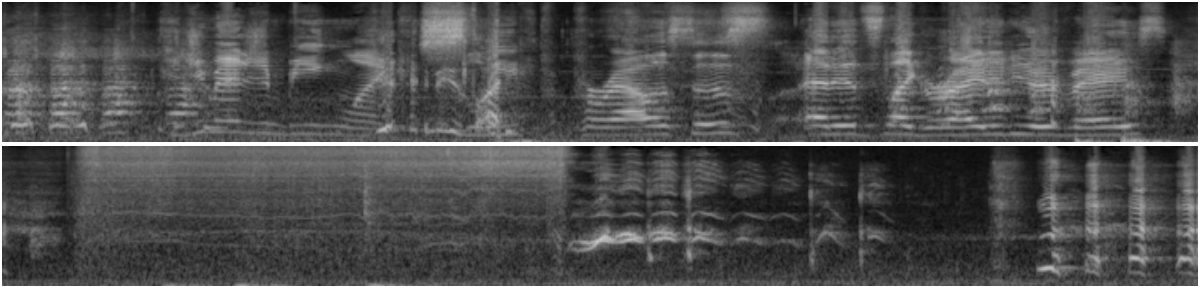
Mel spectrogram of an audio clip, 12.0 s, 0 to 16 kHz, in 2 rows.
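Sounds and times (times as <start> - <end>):
choppy bursts of laughter and giggling: 0.0 - 1.1, 4.5 - 6.4, 8.8 - 11.9
speech: 0.0 - 5.9
voice imitating hissing water spray: 6.4 - 8.9.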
